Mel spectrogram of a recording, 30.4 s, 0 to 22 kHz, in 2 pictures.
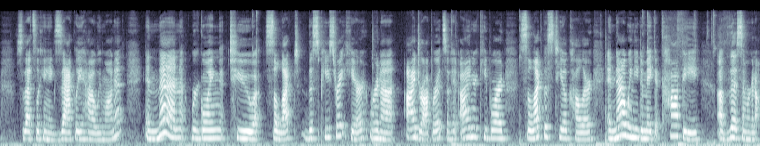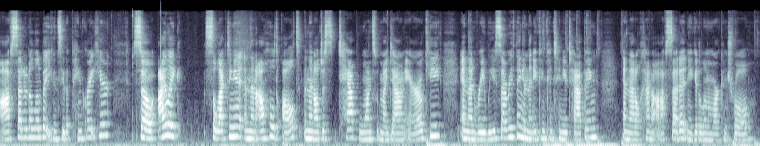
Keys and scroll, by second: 9.0 i, 11.9 v, 14.1 super+=, 23.7 alt+Down, 26.1 Down, 27.6 Left, 29.9 Down, 30.3 Right.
